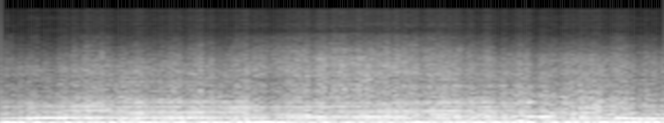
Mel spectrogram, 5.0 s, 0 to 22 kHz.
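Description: Fiat Barchetta's 1.8-litre four-cylinder engine running at cruising speed, with wind rushing loudly past the open cockpit. The engine note climbs slowly, then drops near the end as the throttle eases.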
